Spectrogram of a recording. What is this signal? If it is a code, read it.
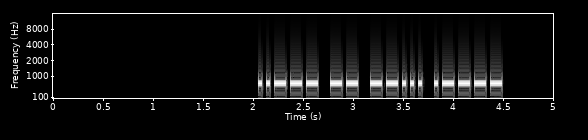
Morse code, heard as a keyed tone, about 30 wpm, 700 Hz. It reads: 2M71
